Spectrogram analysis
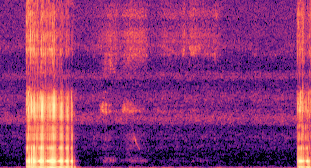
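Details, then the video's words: Uijung the Shih Tzu snores in deep sleep indoors: one long, loud, rattling snore lasting about a second, then quiet breathing for several seconds before the next snore begins at the end. "시츄 코골이"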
